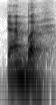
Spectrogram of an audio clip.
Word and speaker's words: timbre: एक वर्ड आता है टमर इसकी स्पेलिंग तो है टी आई टी आई एम बी आर ई इसको बोलते हैं टम ब ये र भी साउंड हल्की सी है टम बेसिकली वॉइस की साउंड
